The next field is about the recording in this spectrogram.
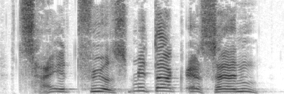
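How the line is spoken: Called out. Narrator (German): rief Tigger

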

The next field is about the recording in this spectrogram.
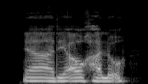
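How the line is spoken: Growling with suppressed grin. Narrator (German): knurrte Balthasar, konnte sich aber ein Grinsen nicht verkneifen

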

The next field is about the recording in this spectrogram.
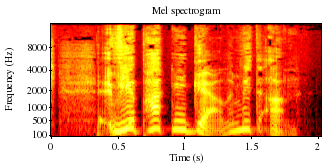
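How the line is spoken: Answering. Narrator (German): antwortete die Stimme von Frau Fröhlich

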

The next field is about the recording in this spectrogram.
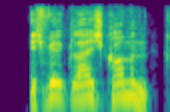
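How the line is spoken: Woman calling out. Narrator (German): rief des Kapitäns Frau

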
